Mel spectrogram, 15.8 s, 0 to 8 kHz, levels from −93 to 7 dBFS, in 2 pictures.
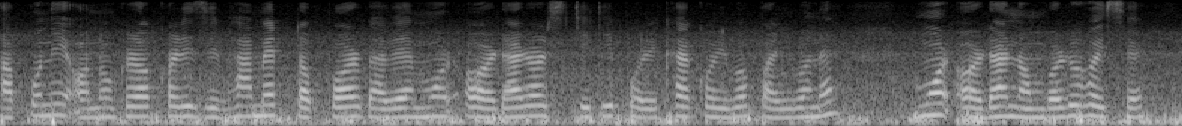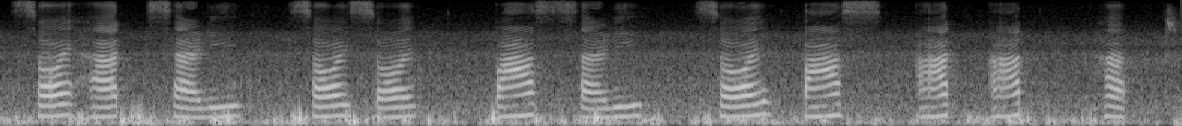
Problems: constant background noise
